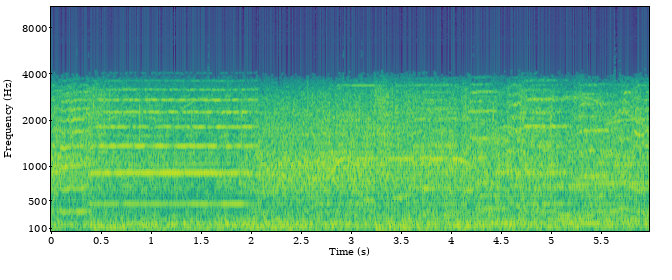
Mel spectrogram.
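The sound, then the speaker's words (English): A brass band plays Hail to the Chief, a ceremonial march, loud and continuous, with sustained horn notes over a dense, busy backdrop, alongside a 21-gun salute at Barack Obama's presidential inauguration on the western steps of the US Capitol. No talking. “I hear the 21-gun salute. I hear hail to the chief.”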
